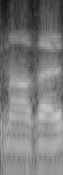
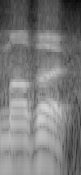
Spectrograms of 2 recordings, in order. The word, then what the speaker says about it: Marveaux: Someone said his name is pronounced, I think, Marveaux.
